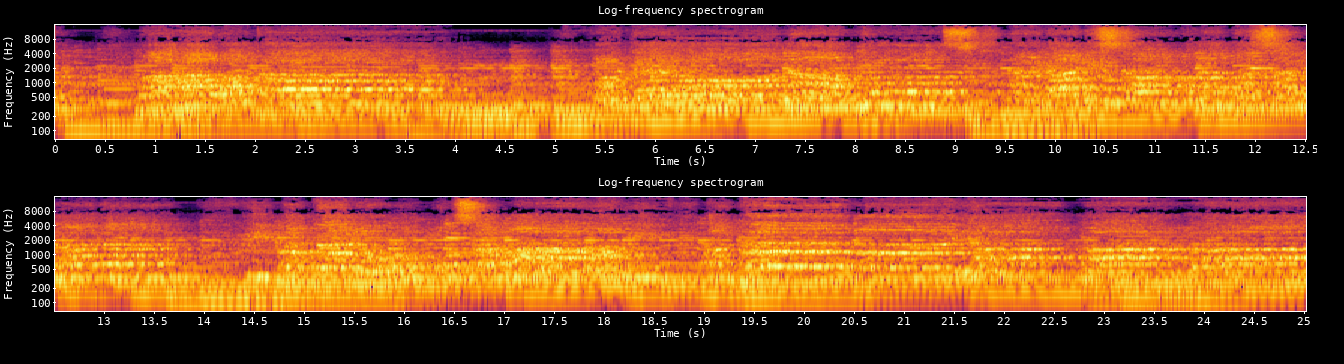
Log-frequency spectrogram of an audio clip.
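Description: A mixed choir of men and women singing a hymn in parts, with an organ-sounding keyboard holding long bass notes that change in steps underneath.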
